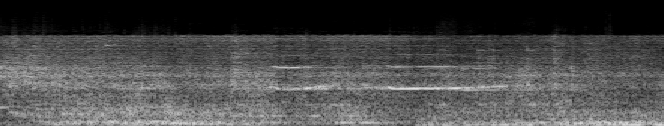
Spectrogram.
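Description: Recorded vehicle sound effect in a dance soundtrack: a steady road rumble of a bus driving, with a held higher tone from about two seconds in, played through a hall's speakers.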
